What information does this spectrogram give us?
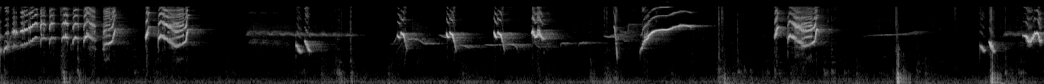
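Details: Energetic fighter-style song of an oriental magpie-robin: harsh rasping bursts, twisting whistled notes, a steep rising sweep and scattered chirps in lively, irregular sequence.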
